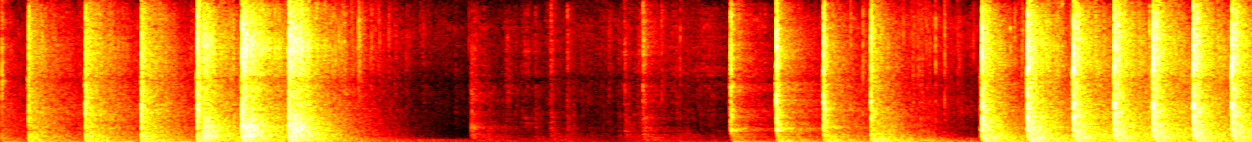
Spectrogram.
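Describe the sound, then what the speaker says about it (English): Rapid, sharp hammer strikes on a narrow chisel chipping seam sealer from a car body's steel cab, coming in quick bursts of ringing metallic thuds, a pause of near-silence, then more fast, loud strikes close by. "we got the seam sealer out with a narrow chisel and a hammer"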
